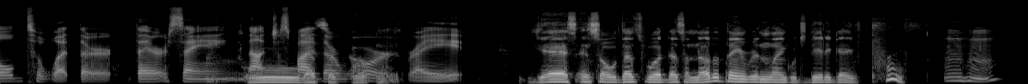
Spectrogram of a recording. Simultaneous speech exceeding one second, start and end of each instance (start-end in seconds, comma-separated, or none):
2.4-4.0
